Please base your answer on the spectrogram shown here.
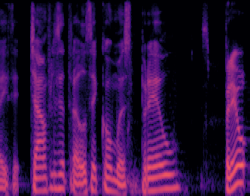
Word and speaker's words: Spreu: Chanfle se traduce como spreu. ¿Spreu o spreu? Spru. Ahí está, esa es la pronunciación, dice.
